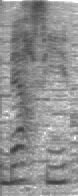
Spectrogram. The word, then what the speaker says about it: merci: It is merci, which means thank you. Merci. Now you can see I have the h sound at the back of my throat when I say merci. It's a h, merci.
